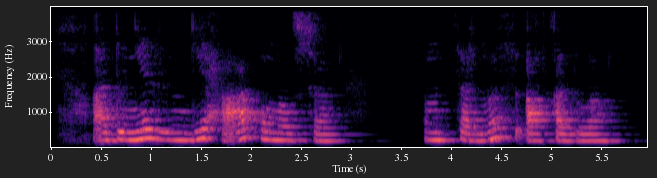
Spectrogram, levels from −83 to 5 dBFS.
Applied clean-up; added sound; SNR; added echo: none; none; none; reverberation time 0.6 s.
